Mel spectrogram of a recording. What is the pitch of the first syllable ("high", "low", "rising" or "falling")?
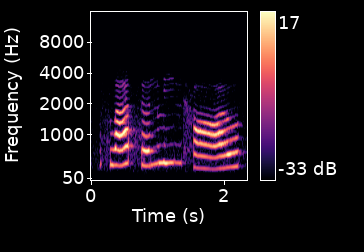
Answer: rising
